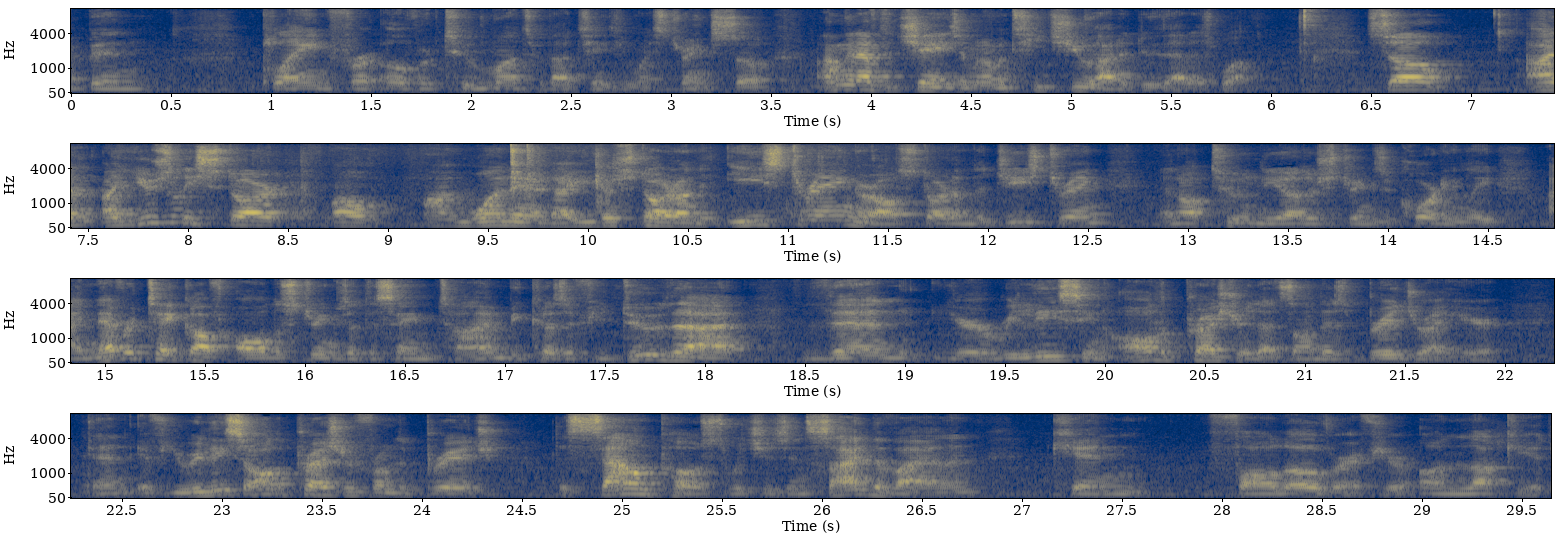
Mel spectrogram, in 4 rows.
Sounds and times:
Speech: 0:00.0 - 0:00.4, 0:01.0 - 0:29.6.

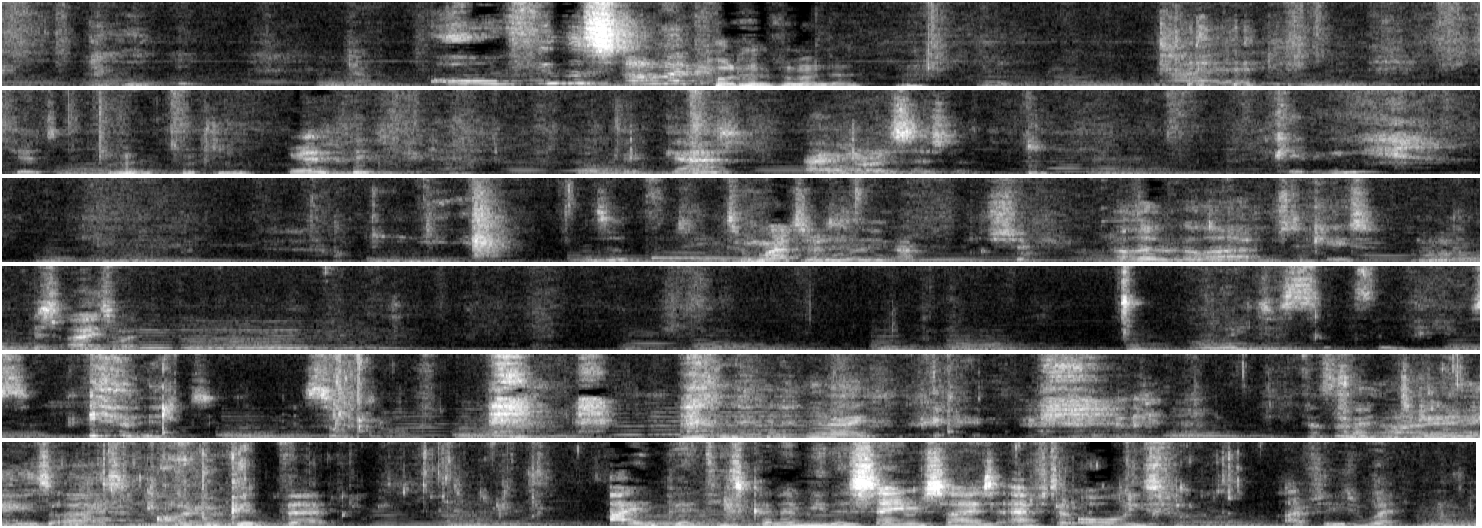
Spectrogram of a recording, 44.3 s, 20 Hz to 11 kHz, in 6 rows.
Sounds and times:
Music: 0:00.0 - 0:44.3.

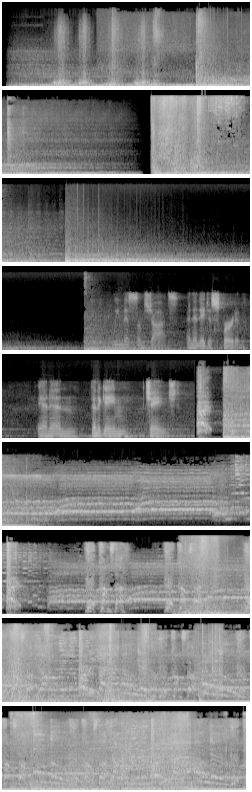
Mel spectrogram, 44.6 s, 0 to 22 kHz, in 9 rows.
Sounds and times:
Boom: 0:00.6 - 0:09.2, 0:11.2 - 0:16.4
Whoosh, swoosh, swish: 0:01.0 - 0:03.8.

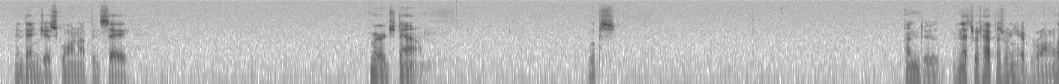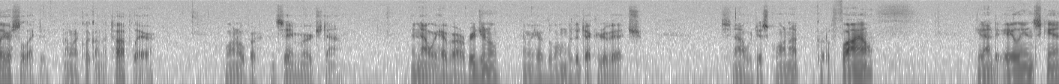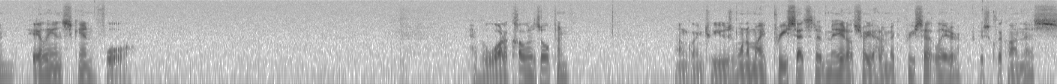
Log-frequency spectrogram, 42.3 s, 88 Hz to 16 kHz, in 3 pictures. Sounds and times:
Speech: 0:00.2 - 0:01.8, 0:04.9 - 0:05.8, 0:07.8 - 0:08.3, 0:12.0 - 0:16.2, 0:17.1 - 0:18.8, 0:19.6 - 0:22.7, 0:23.7 - 0:25.8, 0:27.1 - 0:30.0, 0:34.5 - 0:35.9, 0:37.2 - 0:42.3.

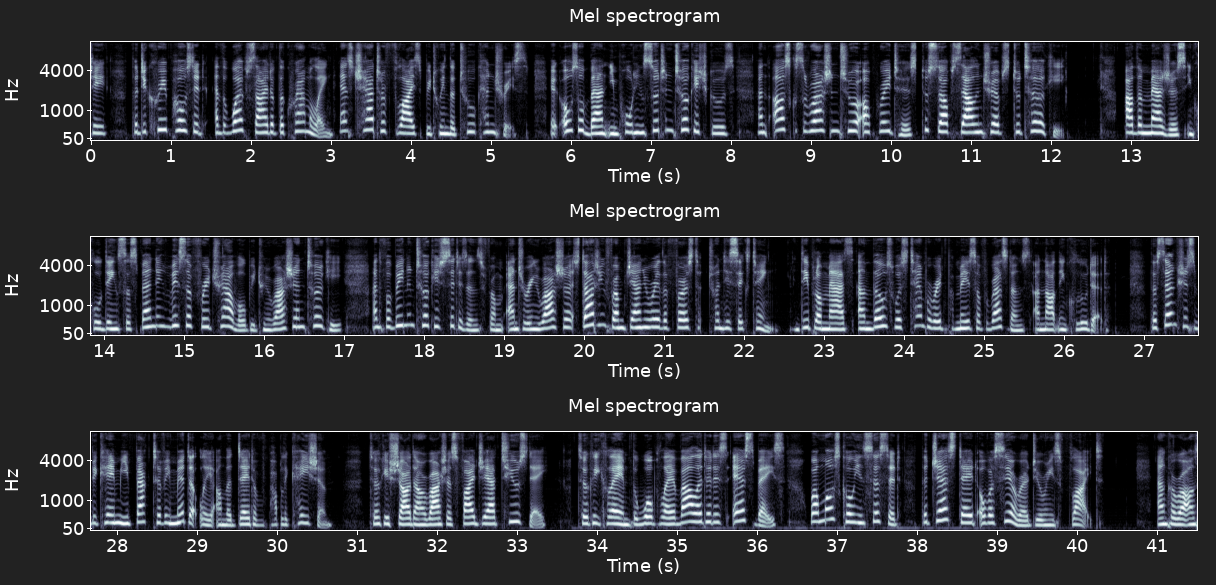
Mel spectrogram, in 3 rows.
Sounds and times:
Speech: 0:00.0 - 0:12.2, 0:12.9 - 0:40.3, 0:41.0 - 0:41.5.

